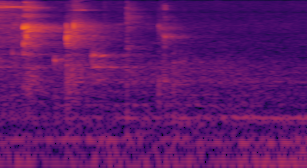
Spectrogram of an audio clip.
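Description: Faint, short swishes and ticks of a small makeup brush sweeping powder highlighter across the face, several in the first second and a half, over a low room hum.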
